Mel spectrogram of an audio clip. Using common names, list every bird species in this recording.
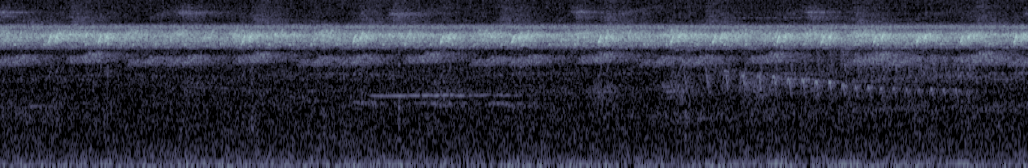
Collared Trogon, Little Tinamou, Gray Antbird, Straight-billed Woodcreeper, Cinnamon-rumped Foliage-gleaner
